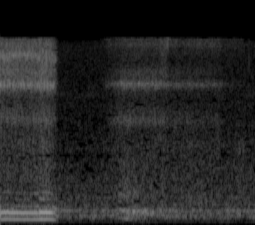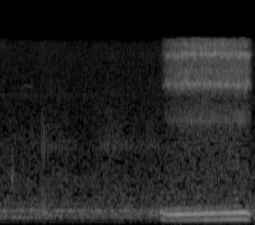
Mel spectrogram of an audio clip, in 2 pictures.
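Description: Two long, loud, rumbling snores from a sleeping dog, separated by quieter breathing.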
